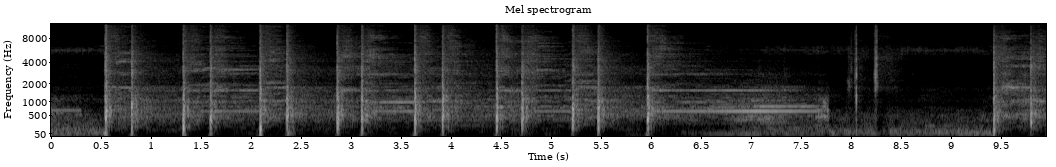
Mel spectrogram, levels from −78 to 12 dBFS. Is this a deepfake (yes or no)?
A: yes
